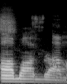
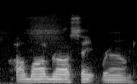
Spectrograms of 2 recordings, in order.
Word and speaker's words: Amon-Ra St. Brown: yes, Amon-Ra. Amon-Ra. Amon-Ra is 2 words. It's Amon and then Ra, and then his last name is Saint Brown. Amon-Ra St. Brown.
